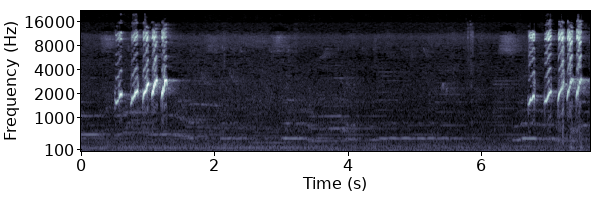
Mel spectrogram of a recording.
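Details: An energetic sooty-headed bulbul with odd-sounding song delivers two quick runs of sharp, climbing whistled notes, about five per run, several seconds apart, over a faint low humming background.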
